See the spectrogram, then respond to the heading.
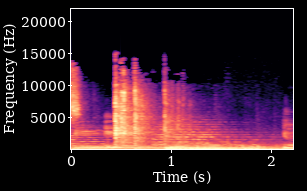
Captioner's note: door closed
